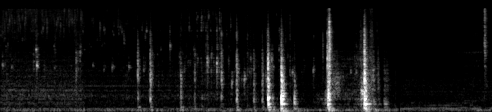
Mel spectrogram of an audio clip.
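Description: Water sprays and drips from the shower head in a motorhome shower, with scattered splashes and clicks and a few louder spattering bursts partway through before it trails off.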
